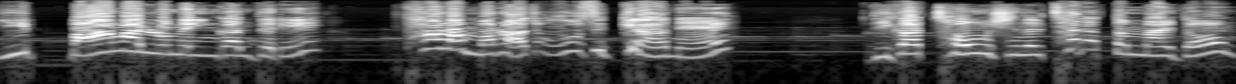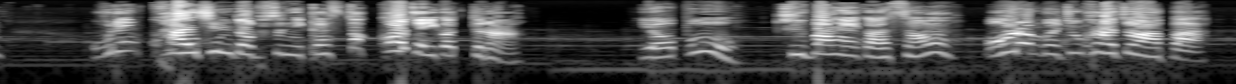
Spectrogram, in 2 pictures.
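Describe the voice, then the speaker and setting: A woman's voice: high-pitched, expressive, normal speed, pushed and bright, faint music behind. Woman playing a meek mother-in-law acting tough. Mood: eager. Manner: eager, trying hard to sound tough. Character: meek middle-aged mother-in-law practicing being fierce.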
